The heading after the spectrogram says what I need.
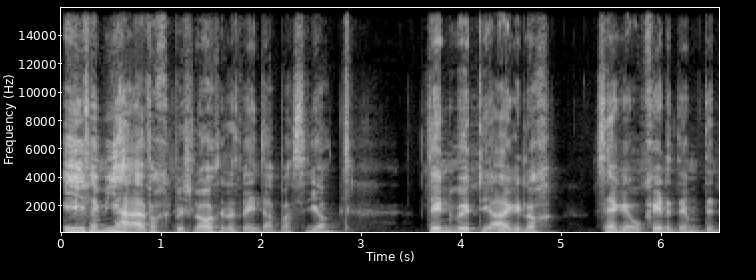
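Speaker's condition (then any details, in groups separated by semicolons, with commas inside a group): Cerebral palsy; cerebral palsy since birth, physical not cognitive, wheelchair user, moved on knees as child; needs daily help, personal assistance via IV assistance contribution for almost 10 years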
